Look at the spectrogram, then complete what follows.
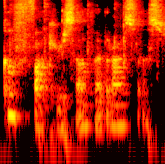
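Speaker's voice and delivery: muttering under breath. Voicing a character who mutters an insult at Adrastos: muttered under his breath. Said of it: "under his breath, you hear him go".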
